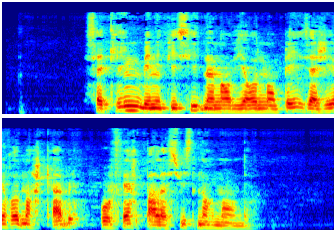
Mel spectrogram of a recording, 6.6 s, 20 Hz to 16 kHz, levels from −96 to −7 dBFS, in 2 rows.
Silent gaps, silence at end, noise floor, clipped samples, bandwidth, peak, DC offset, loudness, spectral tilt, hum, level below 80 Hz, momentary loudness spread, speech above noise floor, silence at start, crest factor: none; 0.85 s; -72 dBFS; under 0.1%; 11.5 kHz; -2 dBFS; under 0.1%; -18 LUFS; -4.5 dB/octave; none; -60 dBFS; 8 LU; 54 dB; 0.85 s; 16 dB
